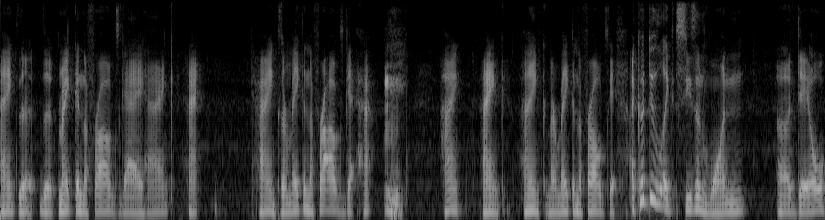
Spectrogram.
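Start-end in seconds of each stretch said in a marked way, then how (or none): 0.0-9.2 paranoid conspiracy character voice. Speaker tries a conspiracy-minded cartoon voice addressing Hank: Dale voice. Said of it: "try to do the voice".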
